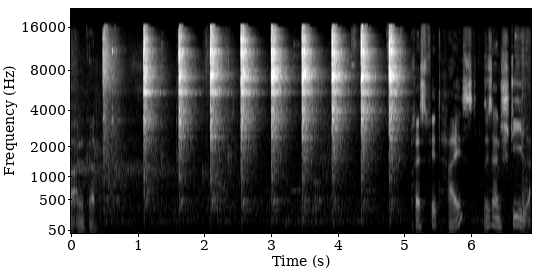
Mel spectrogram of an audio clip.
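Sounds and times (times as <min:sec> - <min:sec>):
speech: 0:00.0 - 0:00.7, 0:05.2 - 0:06.8
hammering hip socket implant into pelvis: 0:00.5 - 0:05.1.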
